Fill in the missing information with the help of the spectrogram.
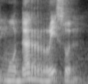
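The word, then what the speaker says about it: مُدَرِّسٌ: Nah, perhatikan ini ada harokat di bawah tasydid ya. Begini harokatnya di bawah tasydid. Ini harokat kasrah ya. Disebut juga harokat kasrah. Jadi cara membacanya di sini mudarrisun.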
